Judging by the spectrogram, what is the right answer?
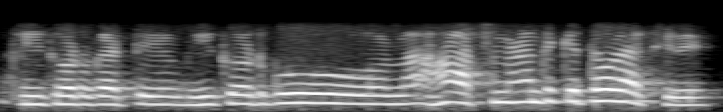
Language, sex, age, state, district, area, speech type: Odia, female, 60+, Odisha, Jajpur, rural, conversation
